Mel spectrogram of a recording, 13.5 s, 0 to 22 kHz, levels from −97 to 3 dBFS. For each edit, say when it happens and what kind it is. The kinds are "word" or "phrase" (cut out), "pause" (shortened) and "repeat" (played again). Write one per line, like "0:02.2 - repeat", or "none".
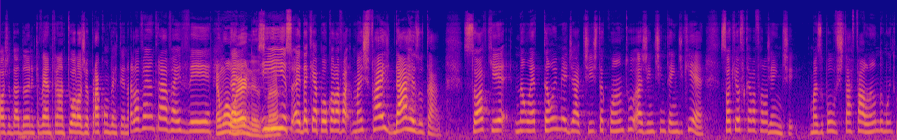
0:01.9 - word
0:11.5 - word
